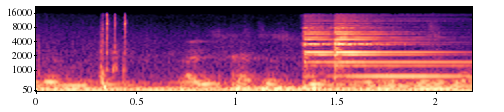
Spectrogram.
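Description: Subscribe-animation sound effects: a single mouse click, then about a second later a bright bell chime that rings on for about a second as the notification bell is pressed.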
